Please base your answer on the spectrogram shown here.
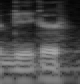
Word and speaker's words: Giger: Funny enough, most of mine is on H E Giger. Is that how you pronounce it, Brian? Or is it Ger? HR Giger.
